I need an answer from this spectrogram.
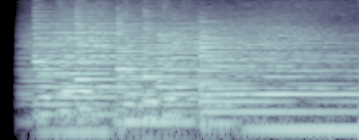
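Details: Soft, tender instrumental music begins after a brief silence and carries on steadily, with no animal heard.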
